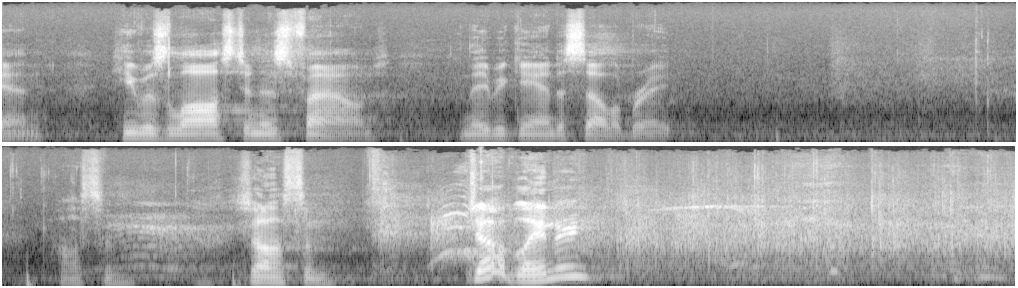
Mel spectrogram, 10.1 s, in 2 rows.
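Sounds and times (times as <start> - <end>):
speech: 0.1 - 3.5, 5.4 - 8.3
audience clapping: 7.0 - 10.1.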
